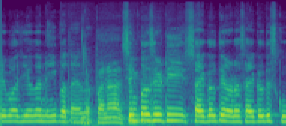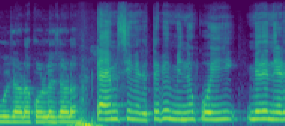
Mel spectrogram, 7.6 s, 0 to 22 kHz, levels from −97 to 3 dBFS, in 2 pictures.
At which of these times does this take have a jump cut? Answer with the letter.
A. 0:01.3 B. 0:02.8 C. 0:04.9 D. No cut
C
